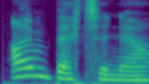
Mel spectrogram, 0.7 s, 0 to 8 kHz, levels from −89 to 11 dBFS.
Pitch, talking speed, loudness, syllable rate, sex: 210 Hz, 320 wpm, -16 LUFS, 7.1 syllables/s, female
